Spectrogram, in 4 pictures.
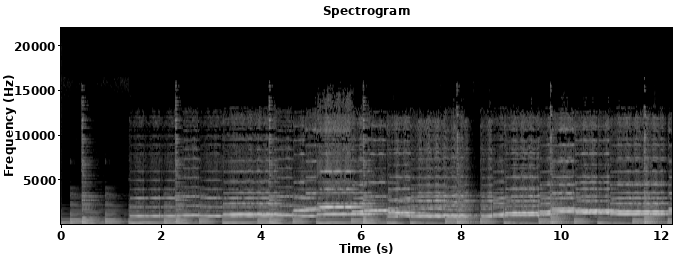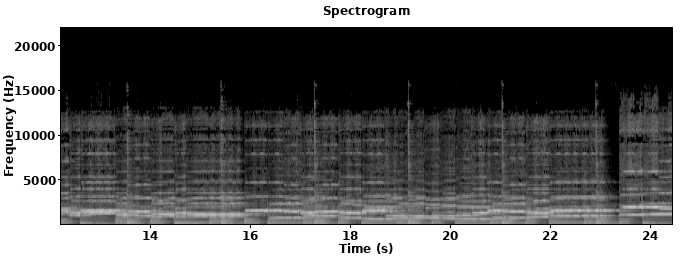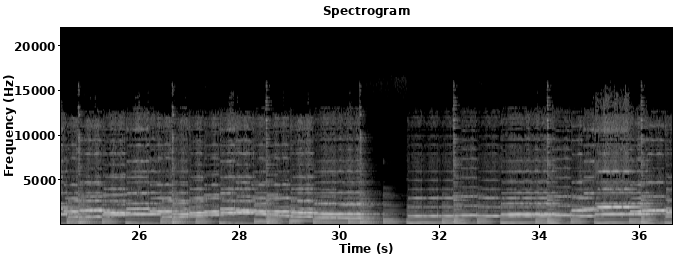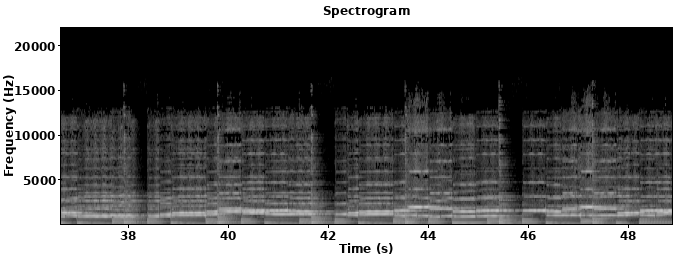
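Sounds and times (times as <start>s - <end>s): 
tango music: 0.2s - 48.8s.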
